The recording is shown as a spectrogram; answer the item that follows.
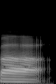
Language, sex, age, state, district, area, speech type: Telugu, male, 18-30, Telangana, Ranga Reddy, urban, spontaneous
